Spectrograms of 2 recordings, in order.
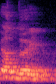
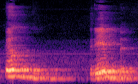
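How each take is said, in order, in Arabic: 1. يُفلَت صوت ḍ مبكرًا جدًا. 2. يُمَدّ صوت ḍ ويُحافَظ عليه ثابتًا. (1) "مش اضرب" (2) "قل اضرب"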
